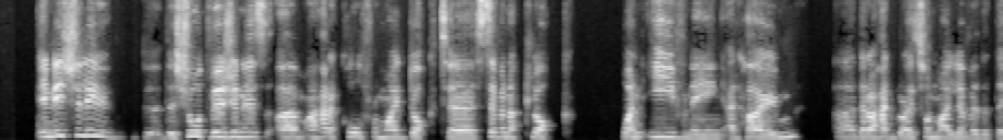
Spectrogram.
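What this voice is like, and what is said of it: South African accent. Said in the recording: “nice South African accent ... it's very noticeable. I sometimes get it confused with the Dutch”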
